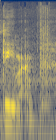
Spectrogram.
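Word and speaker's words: daimon: it's it it's pronounced demon I know it sort of looks like Damon but it's pronounced demon um at least that's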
